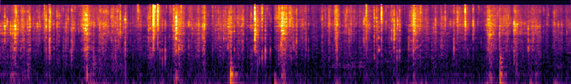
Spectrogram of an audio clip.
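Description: A small lump of soft, sticky, solid white slime with pink specks is squeezed, kneaded and pressed by fingers in pink nitrile gloves over a white table. It makes a steady stream of close, crinkly crackles and sharp sticky pops, with an occasional stronger snap standing out.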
